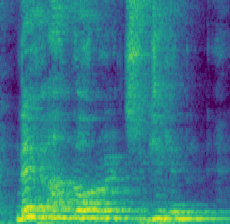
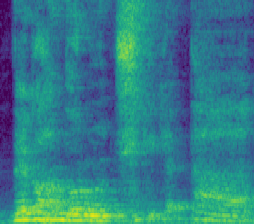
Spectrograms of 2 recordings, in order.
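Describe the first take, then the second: First: Said in the usual way. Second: Lower, ominous threatening voice; terrible fearsome voice. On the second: Retold or imitated. Voice claiming to be God threatening the believer, low and ominous. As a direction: menace him from somewhere lower and darker. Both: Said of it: "엄청난 무서운 목소리로".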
